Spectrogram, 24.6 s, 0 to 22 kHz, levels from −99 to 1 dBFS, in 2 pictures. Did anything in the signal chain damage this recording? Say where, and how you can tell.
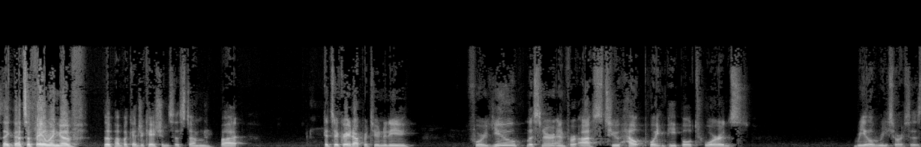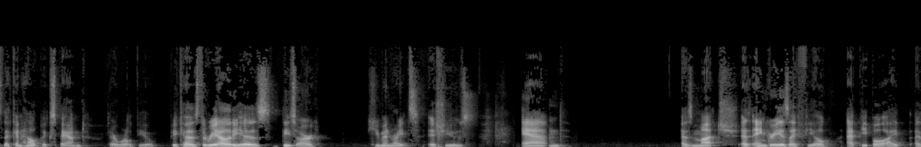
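Yes. The first stage affected is the converter, which shows microphone overload. From 0.06 to 0.93 s the loudest peaks are flattened, driven about 14 dB past full scale, with a few percent of samples clipped, giving a harsh crackle on every peak. Shorter bursts follow at 1.42–1.47 s (about 2 dB over) and 4.6–4.77 s (about 3 dB over). The sharp edges point to an input gain set too high for the signal, squaring off the waveform tops.

Call processing adds a microphone volume stepped down fault. The overall level, background included, drops suddenly at 0.51 s by about 2 dB, at 1.5 s by about 6 dB, and at 4.86 s by about 4 dB. Each step lands during or just after a clipped passage, so the likely cause is automatic gain control on the call reacting to the overload by lowering the device input volume in one jump, rather than fading it smoothly.

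The network stage shows repeated packet loss, heard as robotic sound, from 18.49 to 21.17 s. Around a dozen holes come in quick succession, the longest about 180 ms, and nearly half of that span is concealed audio. The choppy texture comes from the decoder stretching the last received sound across each missing stretch, with the next loss arriving before the stream settles.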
